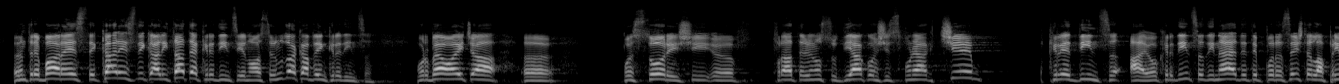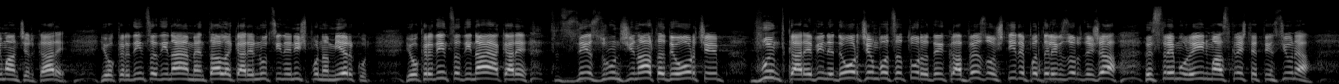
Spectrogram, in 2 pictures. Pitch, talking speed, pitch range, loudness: 240 Hz, 175 wpm, 215-260 Hz, -26 LUFS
